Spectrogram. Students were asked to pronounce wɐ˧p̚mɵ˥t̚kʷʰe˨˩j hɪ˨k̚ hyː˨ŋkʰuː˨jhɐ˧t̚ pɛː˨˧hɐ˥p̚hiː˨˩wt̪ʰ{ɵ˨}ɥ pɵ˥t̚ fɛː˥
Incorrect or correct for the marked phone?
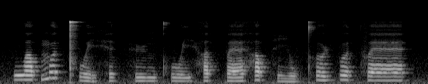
incorrect: ɵ˥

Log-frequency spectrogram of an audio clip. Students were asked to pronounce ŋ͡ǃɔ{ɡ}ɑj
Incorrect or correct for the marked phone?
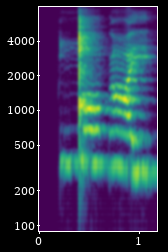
correct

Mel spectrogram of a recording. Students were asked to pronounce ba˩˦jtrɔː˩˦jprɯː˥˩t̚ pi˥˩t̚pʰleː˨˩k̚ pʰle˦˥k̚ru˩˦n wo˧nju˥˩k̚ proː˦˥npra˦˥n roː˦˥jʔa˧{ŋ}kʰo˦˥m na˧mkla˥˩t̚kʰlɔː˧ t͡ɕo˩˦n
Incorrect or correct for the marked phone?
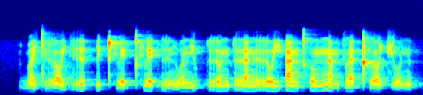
correct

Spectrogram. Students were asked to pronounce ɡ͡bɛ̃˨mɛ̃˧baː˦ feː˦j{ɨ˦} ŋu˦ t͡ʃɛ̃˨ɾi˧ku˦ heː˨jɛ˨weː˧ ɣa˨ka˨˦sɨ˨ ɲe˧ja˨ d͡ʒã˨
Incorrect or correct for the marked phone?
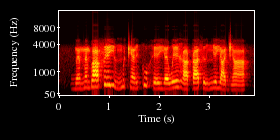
incorrect: ɨ˨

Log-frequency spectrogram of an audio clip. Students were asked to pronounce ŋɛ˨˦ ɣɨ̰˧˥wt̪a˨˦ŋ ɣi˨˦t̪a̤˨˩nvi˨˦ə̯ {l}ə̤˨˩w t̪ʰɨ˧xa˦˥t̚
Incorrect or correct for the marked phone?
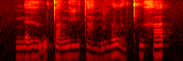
correct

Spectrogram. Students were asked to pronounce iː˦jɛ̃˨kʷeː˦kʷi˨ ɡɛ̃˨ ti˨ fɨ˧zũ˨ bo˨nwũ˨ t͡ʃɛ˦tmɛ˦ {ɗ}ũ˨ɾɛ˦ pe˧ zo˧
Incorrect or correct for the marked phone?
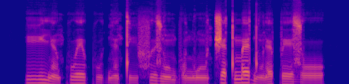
incorrect: d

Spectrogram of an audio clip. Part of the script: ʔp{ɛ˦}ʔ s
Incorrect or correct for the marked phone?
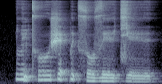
incorrect: ɪ˦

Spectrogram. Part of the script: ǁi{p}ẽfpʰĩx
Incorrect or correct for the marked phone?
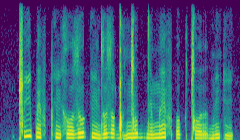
correct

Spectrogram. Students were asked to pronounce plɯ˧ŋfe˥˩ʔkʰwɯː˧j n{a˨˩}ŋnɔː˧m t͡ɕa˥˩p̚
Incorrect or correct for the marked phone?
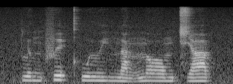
incorrect: a˩˦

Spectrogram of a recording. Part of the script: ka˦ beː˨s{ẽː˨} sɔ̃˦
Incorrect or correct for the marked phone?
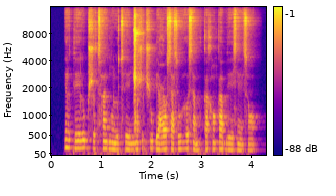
correct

